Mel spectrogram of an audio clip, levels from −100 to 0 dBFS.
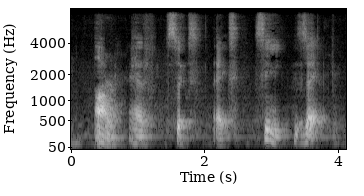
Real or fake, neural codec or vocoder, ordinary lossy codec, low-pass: fake; codec, 16 kHz in and 24 kHz out, 0.6 kbps, FireRedTTS-2 codec; none; 7.2 kHz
